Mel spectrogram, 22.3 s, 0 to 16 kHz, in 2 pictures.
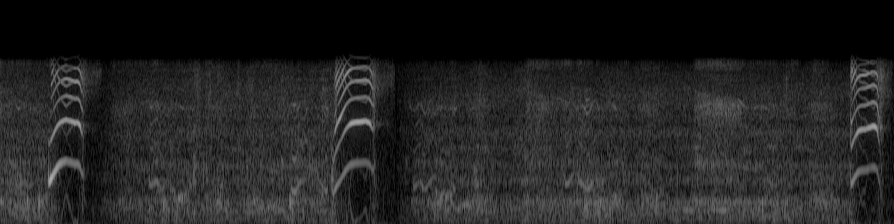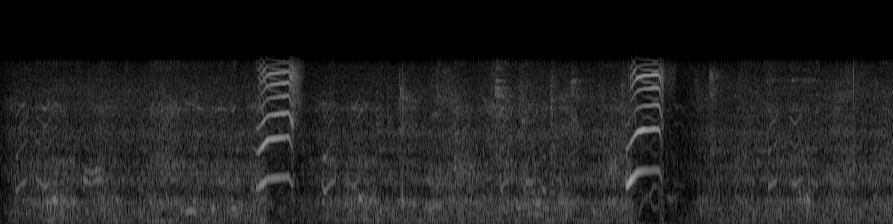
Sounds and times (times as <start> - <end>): Domestic animals, pets: 0.0 - 22.3.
